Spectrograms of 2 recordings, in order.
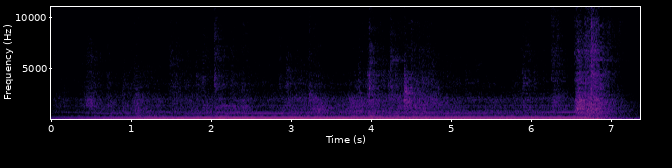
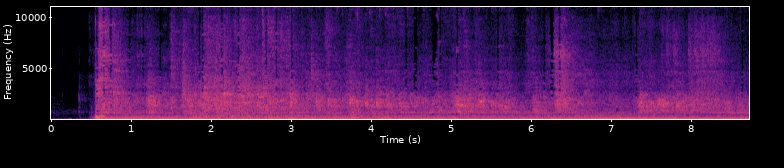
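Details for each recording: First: Garage door after replacing old rollers with new quiet rollers: smooth even opener motor hum as the door travels, no squeal or clatter, soft stop; quiet and healthy, the motor now the loudest thing. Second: Garage door opening on the old worn steel rollers, before swapping to quiet rollers: steady opener motor hum under a constant rough metallic rumble and squeak through the whole travel; worn rollers grinding in the track, extremely loud.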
